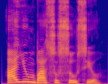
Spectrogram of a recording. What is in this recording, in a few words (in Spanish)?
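hay un vaso sucio, spanish, female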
